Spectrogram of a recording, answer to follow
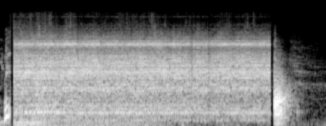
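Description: Countertop blender running at a steady speed, a high whine over the motor and blade noise, then switched off abruptly about three and a half seconds in.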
